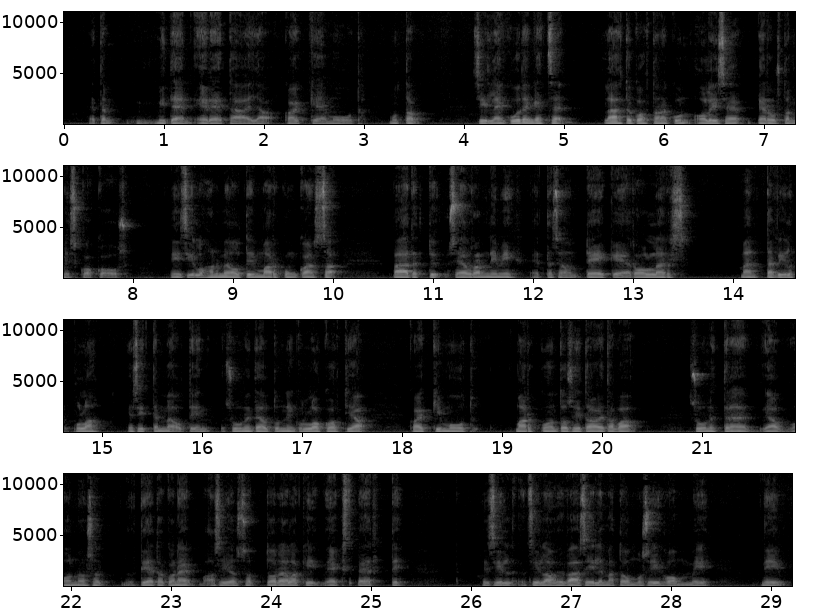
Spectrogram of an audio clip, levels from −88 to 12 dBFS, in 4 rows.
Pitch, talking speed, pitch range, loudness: 90 Hz, 125 wpm, 85-100 Hz, -42 LUFS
